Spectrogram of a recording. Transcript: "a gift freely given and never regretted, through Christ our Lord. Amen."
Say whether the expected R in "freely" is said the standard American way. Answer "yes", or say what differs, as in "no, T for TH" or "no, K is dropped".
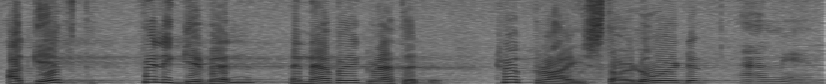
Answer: no, R is dropped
